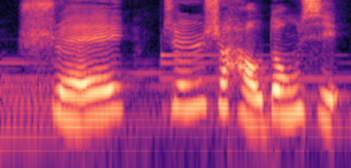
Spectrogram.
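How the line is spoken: Sighing in admiration. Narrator (Chinese): 达达也感叹道

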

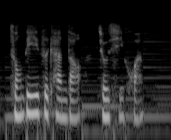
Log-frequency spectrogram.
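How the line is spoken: Soft voice. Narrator (Chinese): 他轻声说

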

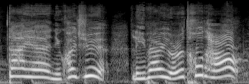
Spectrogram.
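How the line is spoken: Frightened shouting while running. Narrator (Chinese): 这孙子害怕了，一边跑还一边喊

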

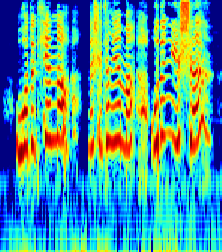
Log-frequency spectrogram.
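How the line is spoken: Shrieking. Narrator (Chinese): 旁边传来了一声尖叫

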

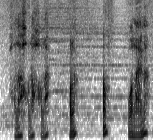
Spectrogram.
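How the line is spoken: Soft comforting. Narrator (Chinese): 林月然 低头轻声的安慰

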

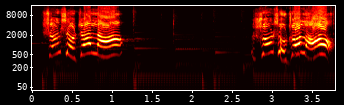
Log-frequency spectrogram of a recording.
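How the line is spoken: Shouting together. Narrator (Chinese): 哥哥和糖糖一起喊

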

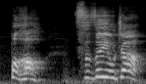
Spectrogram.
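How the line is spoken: Sudden loud shout. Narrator (Chinese): 尹建平忽然大喊一声

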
